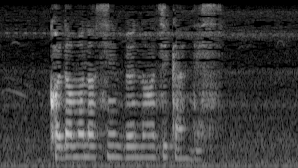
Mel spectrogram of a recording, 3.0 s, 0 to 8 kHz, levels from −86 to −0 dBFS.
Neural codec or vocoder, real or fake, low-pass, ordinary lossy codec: none; real; 7.2 kHz; none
